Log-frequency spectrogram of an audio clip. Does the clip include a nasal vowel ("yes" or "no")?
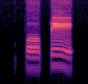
yes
